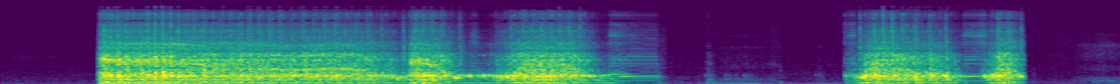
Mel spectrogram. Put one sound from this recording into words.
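A sewing machine whirs rapidly in bursts as it stitches.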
